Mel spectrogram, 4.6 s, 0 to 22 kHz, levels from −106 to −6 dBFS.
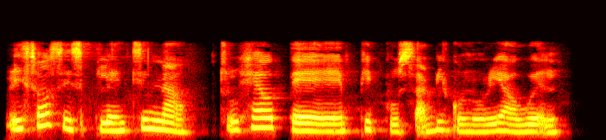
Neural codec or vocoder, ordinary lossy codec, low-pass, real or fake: codec, 16 kHz in and 24 kHz out, 2.2 kbps, FireRedTTS-2 codec; none; 7.2 kHz; fake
